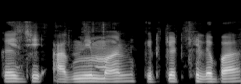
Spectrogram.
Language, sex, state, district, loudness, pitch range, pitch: Chhattisgarhi, male, Chhattisgarh, Sarguja, -18 LUFS, 130-145 Hz, 140 Hz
